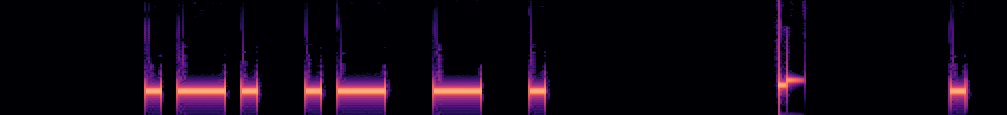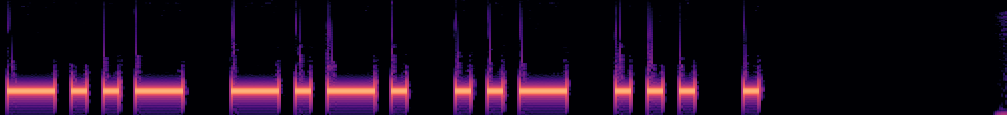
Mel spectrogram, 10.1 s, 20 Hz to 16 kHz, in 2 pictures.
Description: Morse code, heard as a keyed tone, about 15 wpm, 700 Hz. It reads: RATE EXCUSE
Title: Sentences from Top 700 Words - New Word Drill - 15wpm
